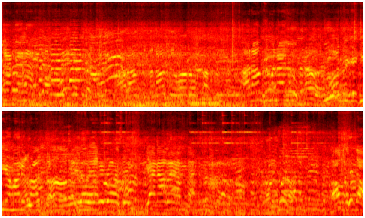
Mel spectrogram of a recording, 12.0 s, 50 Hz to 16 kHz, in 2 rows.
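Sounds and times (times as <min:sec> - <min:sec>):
busy street noise: 0:00.0 - 0:12.0
voices talking: 0:00.0 - 0:12.0.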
